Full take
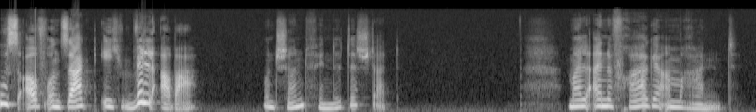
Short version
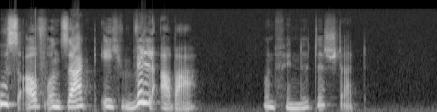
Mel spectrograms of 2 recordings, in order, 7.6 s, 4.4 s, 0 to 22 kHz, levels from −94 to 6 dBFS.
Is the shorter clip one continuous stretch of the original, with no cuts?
no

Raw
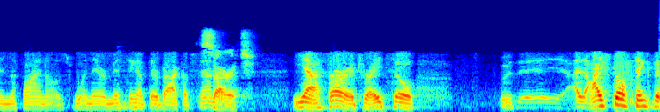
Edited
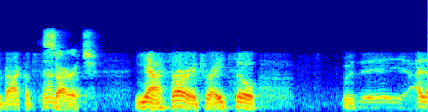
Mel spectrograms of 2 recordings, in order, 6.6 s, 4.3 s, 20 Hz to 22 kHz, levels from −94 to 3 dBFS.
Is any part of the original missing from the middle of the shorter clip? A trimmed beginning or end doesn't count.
no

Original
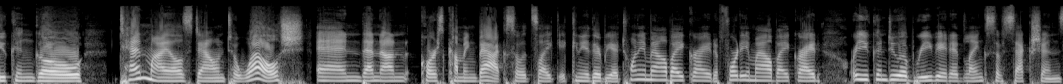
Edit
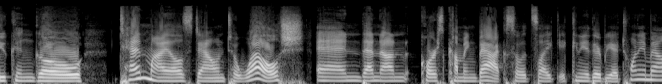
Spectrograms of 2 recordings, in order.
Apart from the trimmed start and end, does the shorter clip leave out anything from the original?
no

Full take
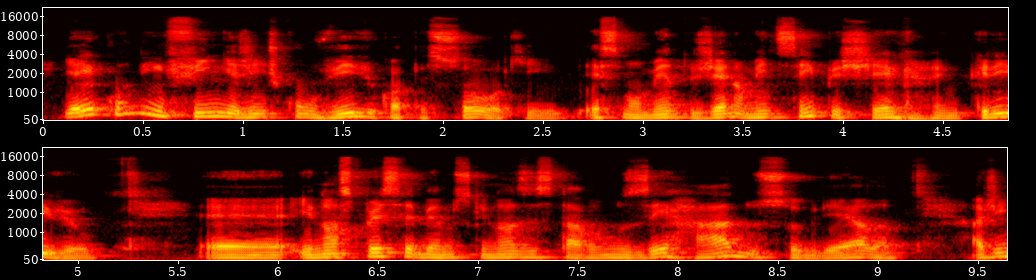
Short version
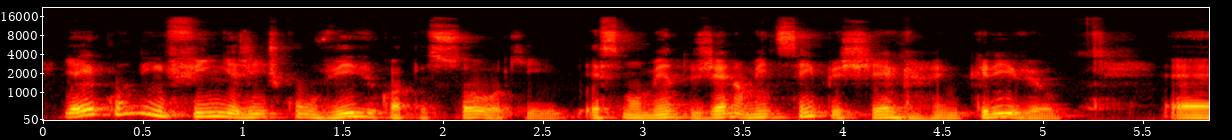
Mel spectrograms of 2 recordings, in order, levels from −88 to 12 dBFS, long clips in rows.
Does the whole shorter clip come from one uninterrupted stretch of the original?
yes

